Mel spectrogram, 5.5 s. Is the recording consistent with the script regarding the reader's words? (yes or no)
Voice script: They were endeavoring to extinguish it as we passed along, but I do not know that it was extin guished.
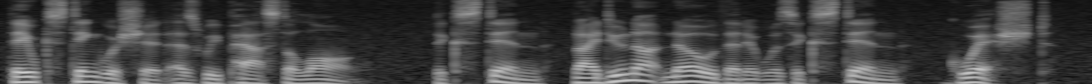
no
